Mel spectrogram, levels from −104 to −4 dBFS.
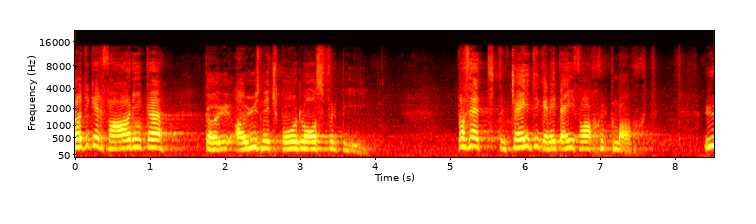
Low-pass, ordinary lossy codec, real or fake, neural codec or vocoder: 14.4 kHz; AAC, 96 kbps; fake; vocoder, 44.1 kHz, 128 mel bands, Pupu-Vocoder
